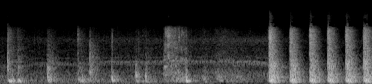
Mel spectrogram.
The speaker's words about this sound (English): Well, that's strange. We've certainly knocked loudly enough for him to hear. We knocked plenty hard.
